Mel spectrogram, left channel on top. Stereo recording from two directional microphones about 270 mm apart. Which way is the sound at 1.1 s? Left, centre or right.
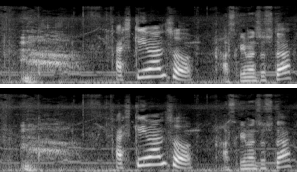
Centre.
